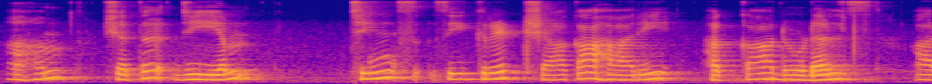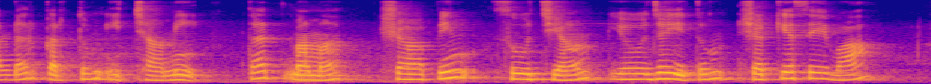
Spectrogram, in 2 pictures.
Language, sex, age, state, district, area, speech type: Sanskrit, female, 45-60, Karnataka, Bangalore Urban, urban, read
